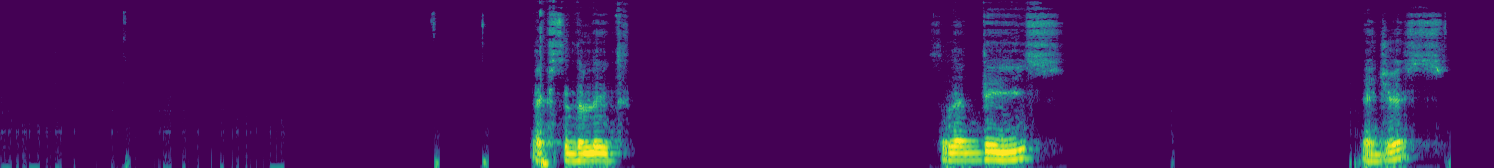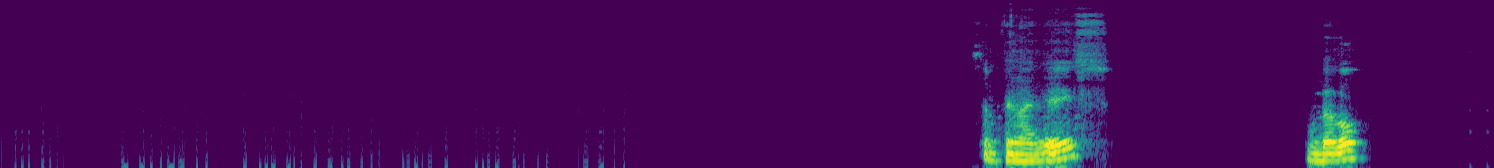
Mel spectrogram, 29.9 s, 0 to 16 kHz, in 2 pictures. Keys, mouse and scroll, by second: 1.7 middle click, 4.3 shift+click, 5.2 x, 6.1 middle click, 11.7 shift+click, 16.0 middle click, 18.0 shift+click, 19.8 shift+click, 21.9 shift+click, 22.0 shift+click, 23.4 middle click.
